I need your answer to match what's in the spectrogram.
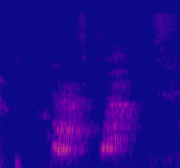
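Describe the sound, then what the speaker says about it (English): Pet dogs barking indoors in a home, two moderately loud barks in quick succession, close by. "Oh no, my dogs are going off."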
